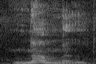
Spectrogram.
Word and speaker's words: namal: And what's another amazing thing about it, if you think about the words, a namal with the meme, the M sound in the middle, namal, you can even, when you pronounce it, it's even heavier.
